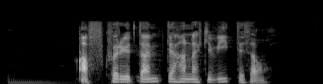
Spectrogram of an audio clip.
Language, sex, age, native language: Icelandic, male, 30-39, Icelandic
